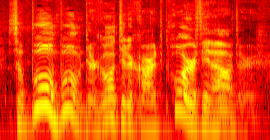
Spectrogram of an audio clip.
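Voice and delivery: ordinary talk, nothing marked

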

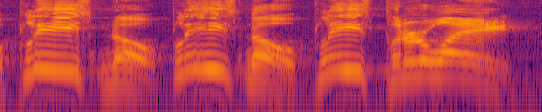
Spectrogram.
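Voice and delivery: put-on high-pitched kid's plea; mock begging, high pitch on each please. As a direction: act out a child nagging a parent. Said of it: "your kids to Walmart and they're like".

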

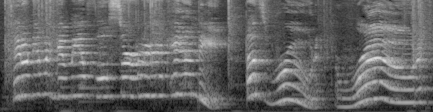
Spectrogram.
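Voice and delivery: high, loud mock outrage; indignant. Real, not acted. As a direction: complain it's rude. Complains about half serving.

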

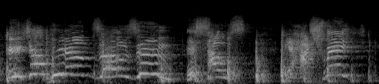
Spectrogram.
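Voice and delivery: drawn out, slow, high howl; slow anguished shout. Acted. Father crying that the buzzing has seized him, slow anguished shout. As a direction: stretch every word like madness is grabbing you.

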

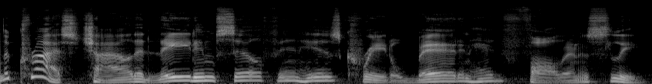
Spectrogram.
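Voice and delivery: plain reading voice

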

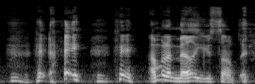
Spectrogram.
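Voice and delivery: playful pretend shout-out to a friend; mock eager call. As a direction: hail a buddy playfully, a bit fast.

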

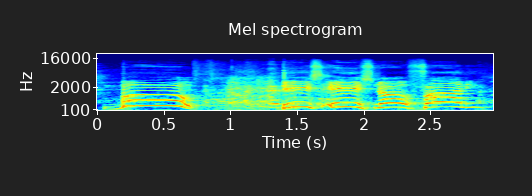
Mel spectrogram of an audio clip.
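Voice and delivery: boo slowly and high like a foreign uncle in the crowd; heckling uncle. Retold or imitated. Uncle heckling his nephew's set from the front, high accented jeer. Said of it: "why the fuck is my uncle heckling me".

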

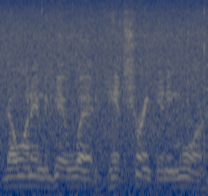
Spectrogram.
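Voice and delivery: usual speaking voice

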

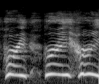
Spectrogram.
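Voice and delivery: high, loud, urgent chant; excited high-pitched hurrying; put-on toy voice. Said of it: "This is your voice".

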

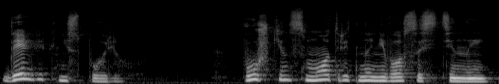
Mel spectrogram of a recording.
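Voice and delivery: normal talking voice

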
